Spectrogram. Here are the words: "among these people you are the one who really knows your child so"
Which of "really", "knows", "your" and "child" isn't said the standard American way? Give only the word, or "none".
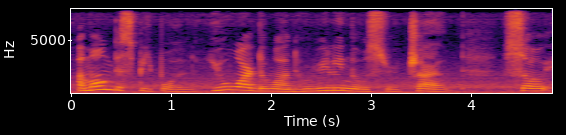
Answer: knows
